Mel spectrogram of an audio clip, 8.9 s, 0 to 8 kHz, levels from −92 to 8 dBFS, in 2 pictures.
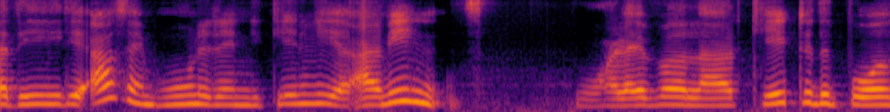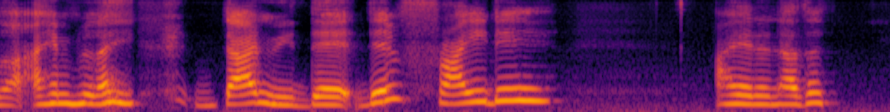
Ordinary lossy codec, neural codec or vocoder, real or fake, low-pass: none; codec, 16 kHz, 0.8 kbps, ZipCodec; fake; none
